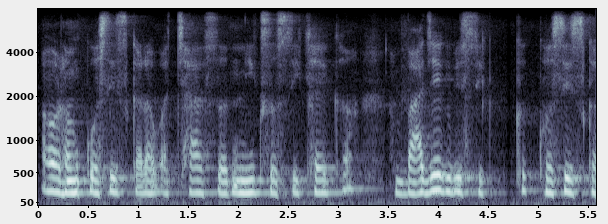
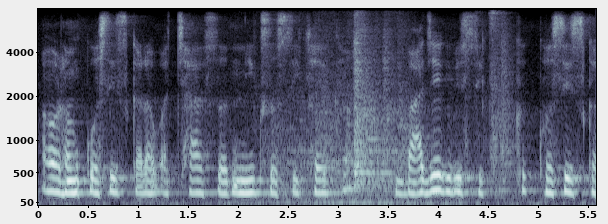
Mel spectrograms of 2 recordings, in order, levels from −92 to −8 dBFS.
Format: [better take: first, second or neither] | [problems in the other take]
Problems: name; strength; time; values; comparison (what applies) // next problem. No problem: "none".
first | background sound (Sliding door / Slam); 15 dB below the speech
